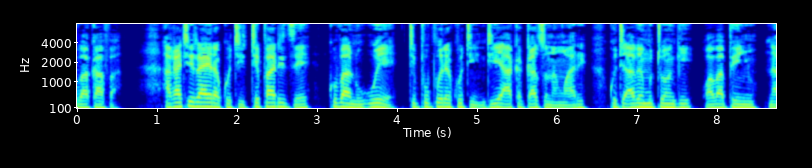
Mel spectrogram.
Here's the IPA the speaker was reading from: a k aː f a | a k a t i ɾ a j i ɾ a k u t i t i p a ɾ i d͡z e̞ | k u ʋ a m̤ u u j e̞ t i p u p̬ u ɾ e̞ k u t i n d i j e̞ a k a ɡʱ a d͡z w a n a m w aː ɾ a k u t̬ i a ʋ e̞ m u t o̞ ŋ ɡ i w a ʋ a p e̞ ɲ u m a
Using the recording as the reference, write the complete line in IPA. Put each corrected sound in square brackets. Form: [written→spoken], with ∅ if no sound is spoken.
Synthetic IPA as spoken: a k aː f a | a k a t i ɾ a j i ɾ a k u t i t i p a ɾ i d͡z e̞ | k u ʋ a [m̤→n̤] u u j e̞ t i p u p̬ u ɾ e̞ k u t i n d i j e̞ a k a ɡʱ a d͡z w a n a m w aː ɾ [a→i] k u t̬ i a ʋ e̞ m u t o̞ ŋ ɡ i w a ʋ a p e̞ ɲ u [m→n] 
